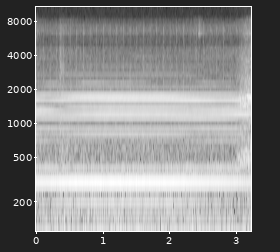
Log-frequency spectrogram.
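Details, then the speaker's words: BMW E60 locked with ignition off, heard in the engine bay: faint steady electrical hum as a solenoid valve stays powered as if preparing to start, so the car never sleeps and drains the battery; cause found as a water-damaged intelligent battery sensor (IBS), terminal 15 fault. "es como cuando tú digamos tienes el vehículo cerrado y tú lo abres para subirte y empieza a tener tensión pues como la electroválvula como cuando se prepara para arrancar y parece que hay alguna electroválvula que mantiene tensión y no llega a entrar el coche en descanso"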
